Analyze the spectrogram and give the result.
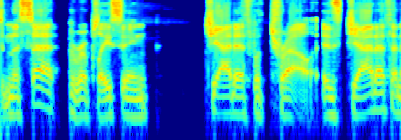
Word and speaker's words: Jaddeth: And then he, in an unbranded-like characteristic, goes, it's pronounced Jaddeth, by the way.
